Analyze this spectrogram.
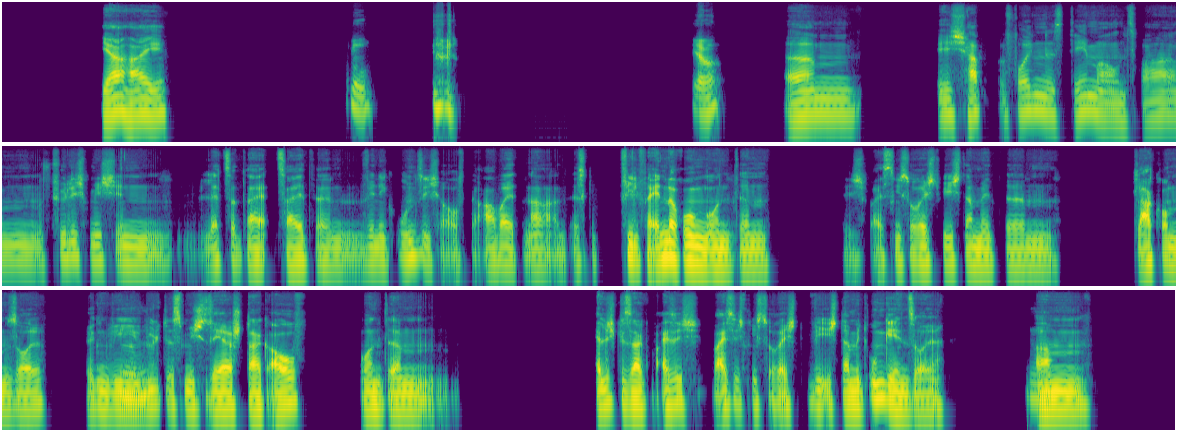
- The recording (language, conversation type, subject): German, advice, Wie kann ich mit Unsicherheit nach Veränderungen bei der Arbeit umgehen?
- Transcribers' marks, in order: unintelligible speech; throat clearing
